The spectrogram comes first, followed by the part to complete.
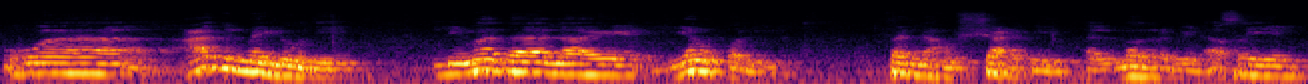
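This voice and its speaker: Audible room echo and noticeable background noise fill the recording. Over them, a man speaks with lively intonation. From Iraq. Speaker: journalist. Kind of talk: press conference question.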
